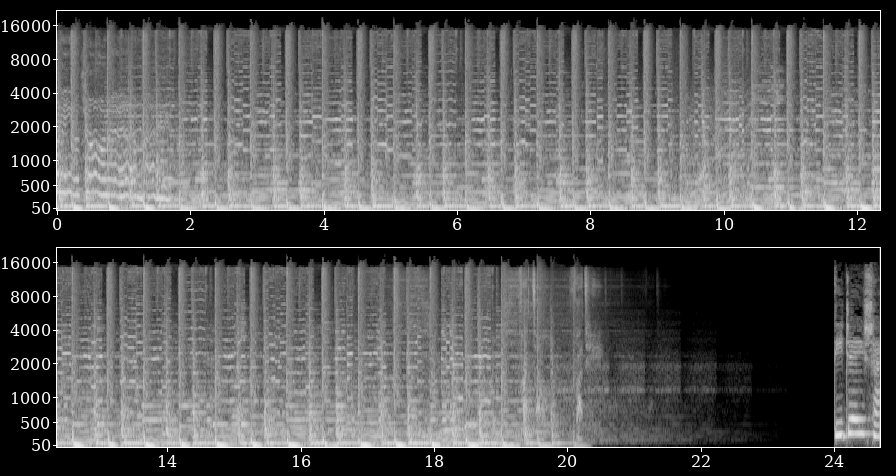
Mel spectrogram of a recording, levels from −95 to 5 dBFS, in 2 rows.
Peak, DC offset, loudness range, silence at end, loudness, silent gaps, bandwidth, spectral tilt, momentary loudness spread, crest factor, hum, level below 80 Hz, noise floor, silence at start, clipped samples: 0 dBFS; under 0.1%; 5 LU; 0 s; -15 LUFS; 23.49-24.01 s; 16.5 kHz; -5 dB/octave; 4 LU; 14 dB; none; -18 dBFS; under -90 dBFS; 0 s; under 0.1%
